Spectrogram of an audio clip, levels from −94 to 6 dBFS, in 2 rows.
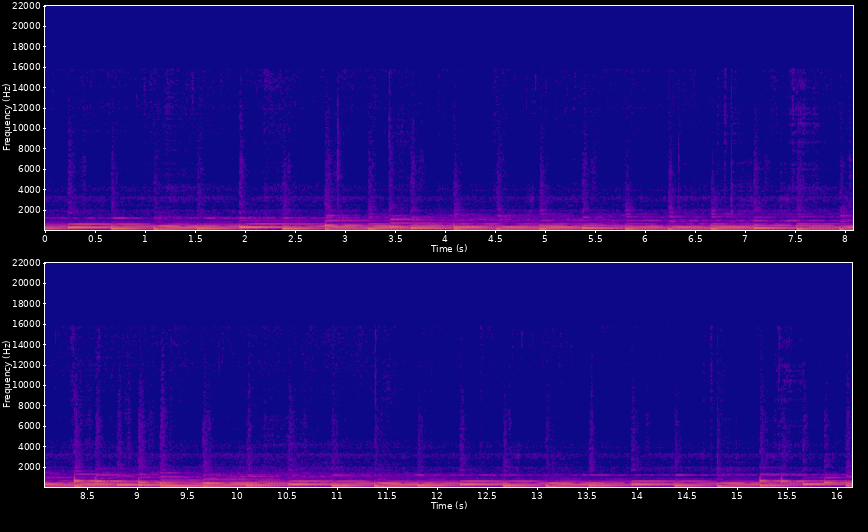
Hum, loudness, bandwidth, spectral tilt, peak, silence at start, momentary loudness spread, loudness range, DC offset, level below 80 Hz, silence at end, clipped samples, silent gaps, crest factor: none; -41 LUFS; 15.5 kHz; -9.5 dB/octave; -26 dBFS; 0 s; 5 LU; 3 LU; under 0.1%; -74 dBFS; 0 s; under 0.1%; none; 14 dB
